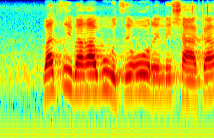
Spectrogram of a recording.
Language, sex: Northern Sotho, female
